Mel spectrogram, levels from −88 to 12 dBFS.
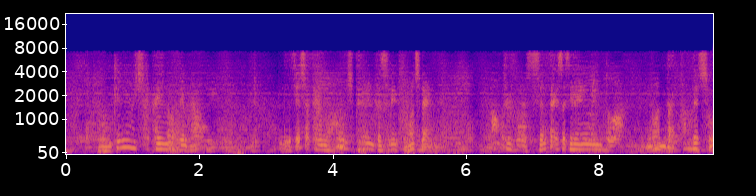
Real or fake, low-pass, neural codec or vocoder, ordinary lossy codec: fake; 7.2 kHz; codec, 44.1 kHz, 0.9 kbps, DAC; none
